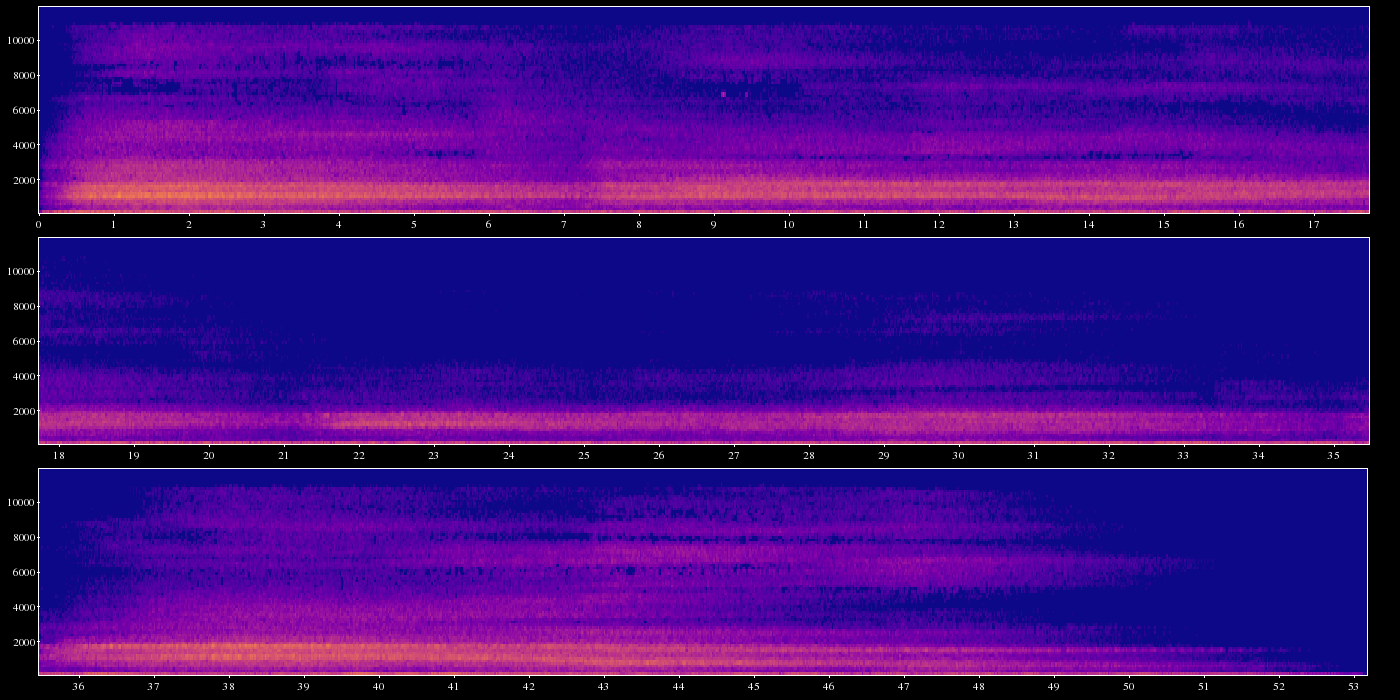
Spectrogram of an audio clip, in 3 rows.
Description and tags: exhale spacy spooky
Slow exhale with a spacy/spooky reverb. The breathing was recorded using a CAD M179 and then processed with a modulating reverb in Reaper.
effect, sfx, processed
